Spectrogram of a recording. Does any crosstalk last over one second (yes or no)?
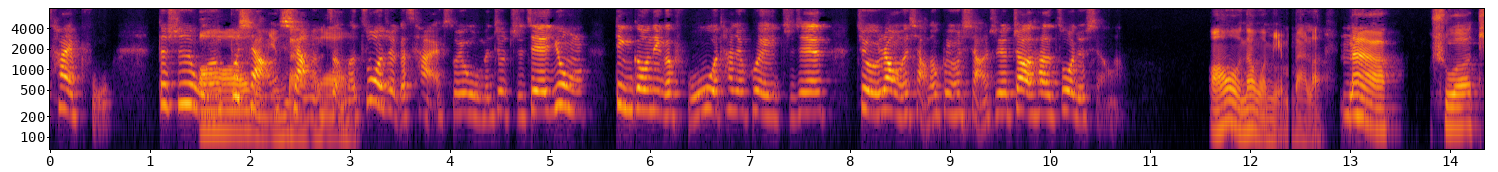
yes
